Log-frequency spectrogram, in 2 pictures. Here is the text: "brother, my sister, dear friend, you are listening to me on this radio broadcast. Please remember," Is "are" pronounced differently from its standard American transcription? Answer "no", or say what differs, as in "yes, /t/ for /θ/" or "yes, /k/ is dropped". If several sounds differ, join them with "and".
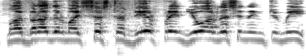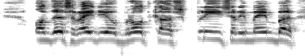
no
